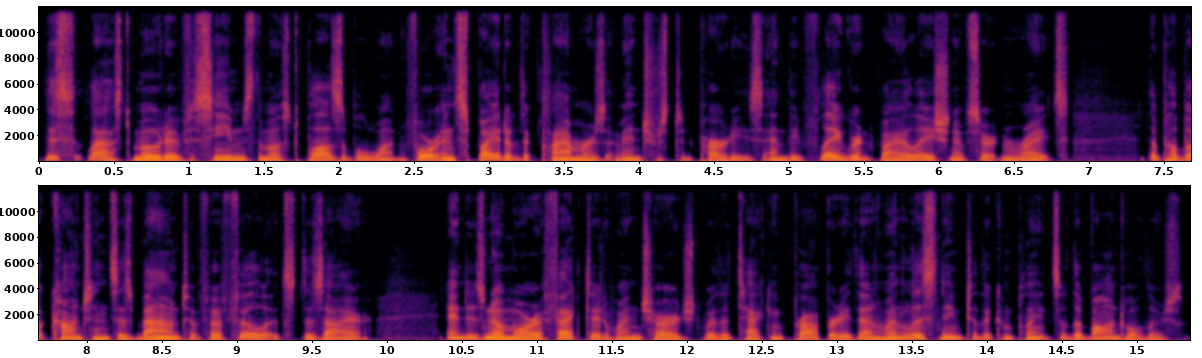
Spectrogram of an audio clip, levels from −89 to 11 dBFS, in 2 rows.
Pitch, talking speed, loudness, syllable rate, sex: 145 Hz, 205 wpm, -19 LUFS, 6.0 syllables/s, male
